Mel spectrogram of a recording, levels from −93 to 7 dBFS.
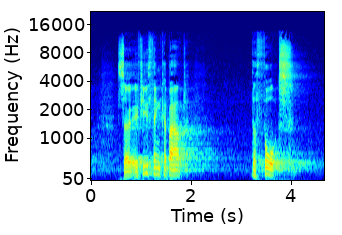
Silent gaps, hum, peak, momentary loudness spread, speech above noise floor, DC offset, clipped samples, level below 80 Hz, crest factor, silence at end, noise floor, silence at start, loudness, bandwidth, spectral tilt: none; none; -8 dBFS; 19 LU; 34 dB; under 0.1%; under 0.1%; -68 dBFS; 24 dB; 0.35 s; -63 dBFS; 0.55 s; -29 LUFS; 13.5 kHz; -3.5 dB/octave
